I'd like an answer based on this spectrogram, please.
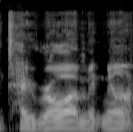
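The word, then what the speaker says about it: Tetairoa McMillan: And I said his name Tayora McMillan. I believe that's how you say it properly because a lot of these other cats are too lazy to call him his real name.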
